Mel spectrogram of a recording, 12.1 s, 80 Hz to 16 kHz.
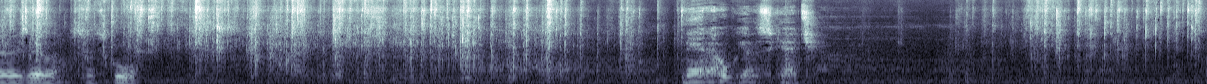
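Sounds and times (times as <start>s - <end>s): pack wrapper crinkling: 0.0s - 7.0s, 9.6s - 12.0s.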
